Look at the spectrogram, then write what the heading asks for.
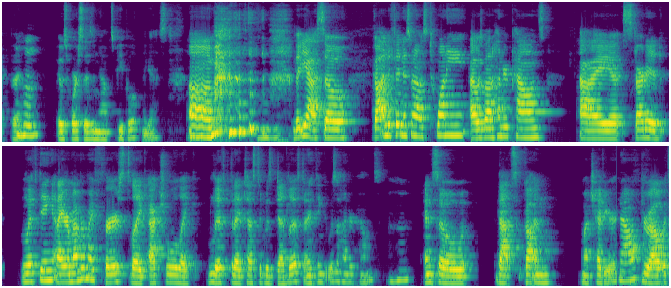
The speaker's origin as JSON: {"language": "English", "region": "Montana", "country": "United States", "said": "I am from Montana"}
